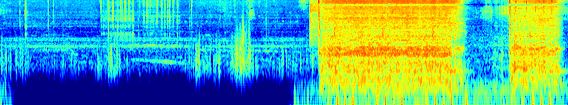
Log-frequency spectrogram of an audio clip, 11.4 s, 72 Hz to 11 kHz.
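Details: 1950 Chevy 3100 truck inline six: the starter spins the engine steadily for about three seconds, pauses, then cranks again without firing, and compression feels weak. Crank, no start, no spark.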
